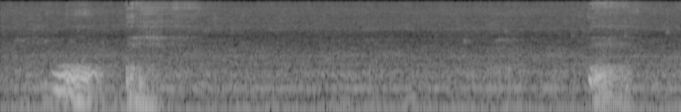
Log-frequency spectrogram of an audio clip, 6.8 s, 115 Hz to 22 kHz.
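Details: A sleeping mame Shiba Inu recorded on 12 September 2013 snores in three short rough, nasal bursts, two close together near the start and one after a long quiet pause, over a steady low indoor hum.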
